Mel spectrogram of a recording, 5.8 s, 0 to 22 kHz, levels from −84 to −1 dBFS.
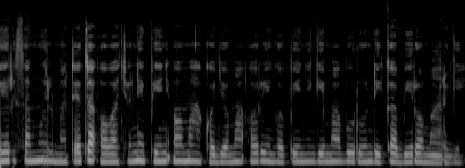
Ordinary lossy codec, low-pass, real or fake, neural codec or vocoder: none; none; fake; vocoder, 44.1 kHz, 128 mel bands every 256 samples, BigVGAN v2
